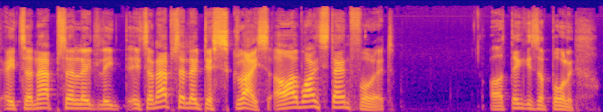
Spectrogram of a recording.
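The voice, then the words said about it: Mixed, hard-to-place accent. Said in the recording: “as all over the shop as my fucking accent. I really no idea what is going on with it. Is it South African? Is it New Zealand? Is there some sort of strange Southeast Asian tinge to it?”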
